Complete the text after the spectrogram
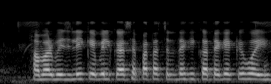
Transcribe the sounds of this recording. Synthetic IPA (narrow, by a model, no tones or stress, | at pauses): hɐməɾbɪd͡ʒlikebɪlkɛːsepɐt̪at͡ʃəlt̪aekikɐt̪ekekeɦoːi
